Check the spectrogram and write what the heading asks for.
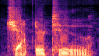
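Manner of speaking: ordinary delivery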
